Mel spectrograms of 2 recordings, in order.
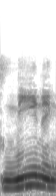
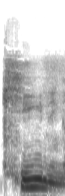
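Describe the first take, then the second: First: The word is said the Irish way. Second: The word is said the Scottish way. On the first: "It's kneeling in Ireland usually" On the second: "and keening in Scotland"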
